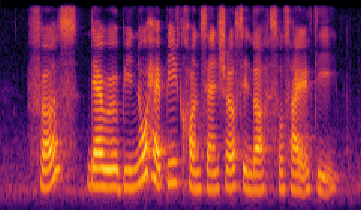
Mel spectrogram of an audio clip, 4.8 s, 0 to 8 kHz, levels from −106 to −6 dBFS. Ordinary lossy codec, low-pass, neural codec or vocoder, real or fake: none; 7.2 kHz; none; real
